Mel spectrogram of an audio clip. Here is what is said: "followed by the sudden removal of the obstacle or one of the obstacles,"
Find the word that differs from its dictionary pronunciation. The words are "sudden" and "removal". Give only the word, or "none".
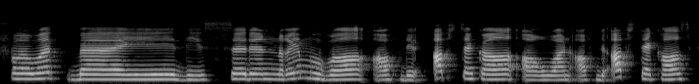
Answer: none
